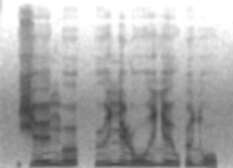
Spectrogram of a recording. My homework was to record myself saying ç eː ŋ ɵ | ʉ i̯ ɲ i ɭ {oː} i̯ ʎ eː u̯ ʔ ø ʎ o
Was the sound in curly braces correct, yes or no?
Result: yes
